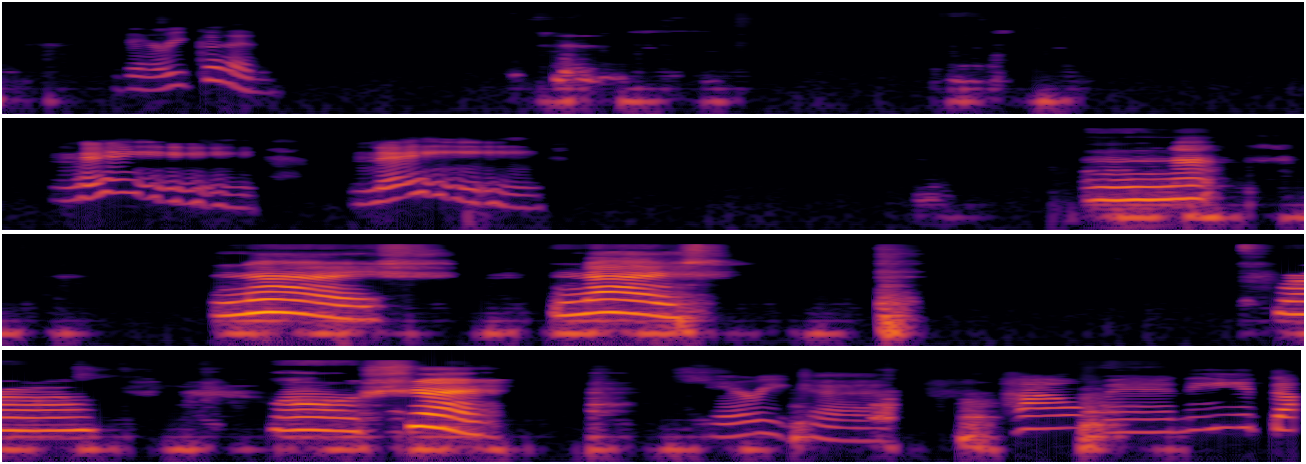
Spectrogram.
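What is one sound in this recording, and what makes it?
A woman speaks and sings animatedly over an online call.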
